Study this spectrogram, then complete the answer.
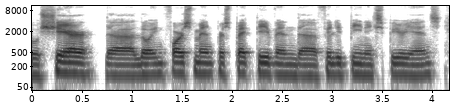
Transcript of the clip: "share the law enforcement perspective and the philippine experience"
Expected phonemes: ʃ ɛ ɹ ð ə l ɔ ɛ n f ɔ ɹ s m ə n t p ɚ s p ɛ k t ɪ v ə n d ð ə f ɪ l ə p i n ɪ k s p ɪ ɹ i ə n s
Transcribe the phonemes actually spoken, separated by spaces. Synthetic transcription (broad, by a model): ʃ ɛ ɹ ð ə l ɔ ɛ n f ɔ ɹ s m ə n t p ɚ s p ɛ k t ɪ v ə n d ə f ɪ l ə p i n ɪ k s p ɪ ɹ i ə n s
